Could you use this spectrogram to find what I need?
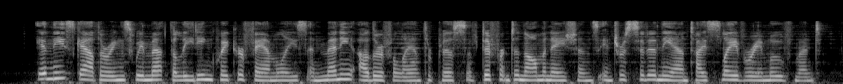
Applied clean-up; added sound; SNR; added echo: neural separator model SepFormer DNS4.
